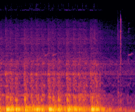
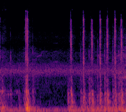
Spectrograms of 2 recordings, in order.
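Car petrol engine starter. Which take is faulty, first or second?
second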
